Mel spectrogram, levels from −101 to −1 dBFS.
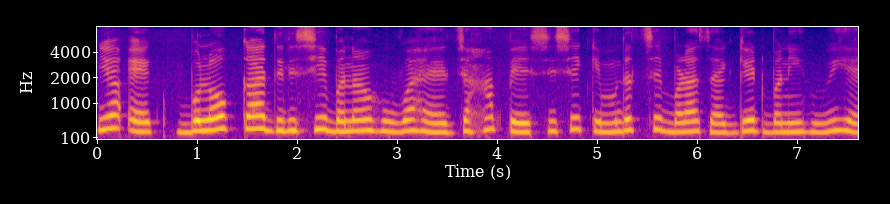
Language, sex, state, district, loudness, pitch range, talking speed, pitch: Hindi, female, Jharkhand, Garhwa, -17 LUFS, 250-290 Hz, 155 wpm, 270 Hz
